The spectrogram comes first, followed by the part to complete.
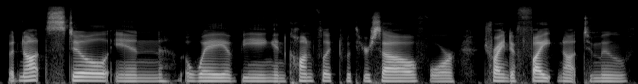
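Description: A woman teaching yoga guides a meditation softly and soothingly, leaving long pauses between her instructions. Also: low voice, clear, resonant tone, dry recording, studio quality.

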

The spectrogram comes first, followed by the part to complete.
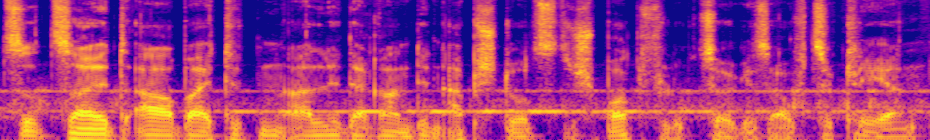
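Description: A man's voice: a bass voice, steady tone, moderate pace. An actor playing a reflective police detective who narrates his own case in a crime radio drama. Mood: sober, reflective. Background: music.

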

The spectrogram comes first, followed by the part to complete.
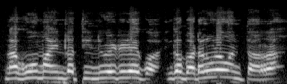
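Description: A man's voice: very high voice, steady tone, very fast, recorded from a distance. Man playing a griping broke village youth. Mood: grumbling. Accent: Telangana Telugu. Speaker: comedy skit actor.

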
